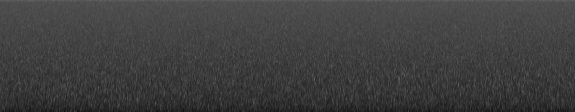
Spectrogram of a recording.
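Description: Steady, soft hissing static with no change throughout; simulated pink noise used for matching tinnitus sound.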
